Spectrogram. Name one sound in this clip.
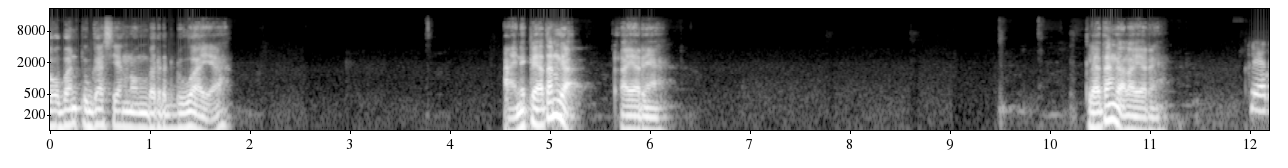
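A man speaks calmly in bursts through an online call.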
